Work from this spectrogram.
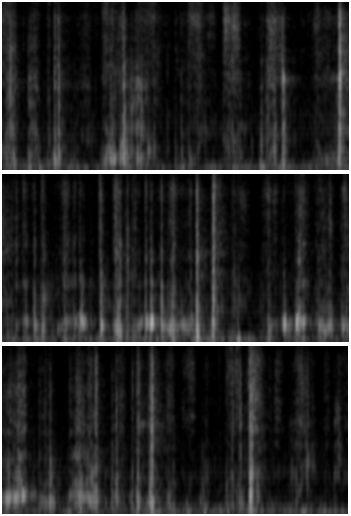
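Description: Fingernails tap and click on the lid of a black plastic shaker bottle as it is opened and closed, making a quick, uneven run of short, dry plastic clicks. Softer scraping and crinkling fills the gaps, over a faint low hum.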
